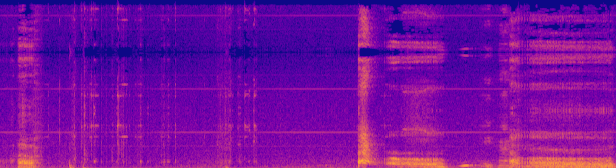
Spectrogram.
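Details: Patrick, a Shiba Inu, "talking" to two cats rescued two months earlier, indoors at home; short scattered grumbles early on, then long, loud, harsh, growly vocal bursts filling the second half, with a human voice nearby.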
